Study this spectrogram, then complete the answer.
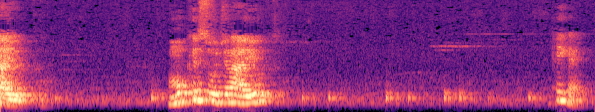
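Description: A young man speaks in a lecturing tone, close by.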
